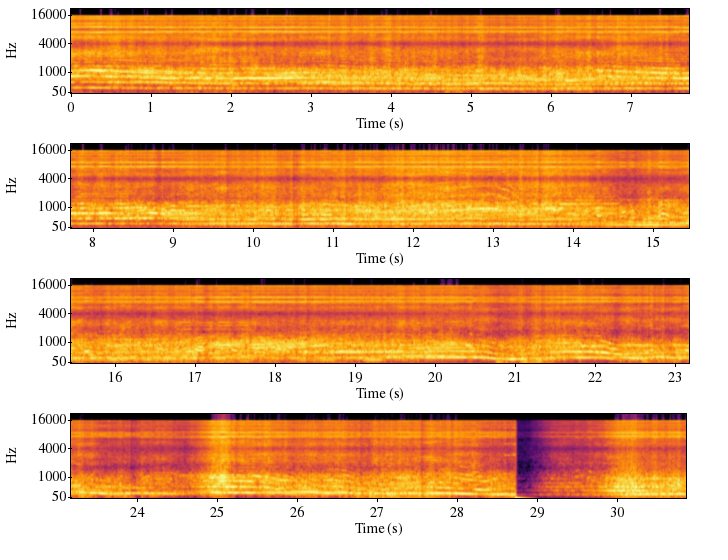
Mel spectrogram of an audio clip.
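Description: A pack of BTCC touring cars racing past, several engines at once revving up and dropping in pitch through the gears as they go through the corner.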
